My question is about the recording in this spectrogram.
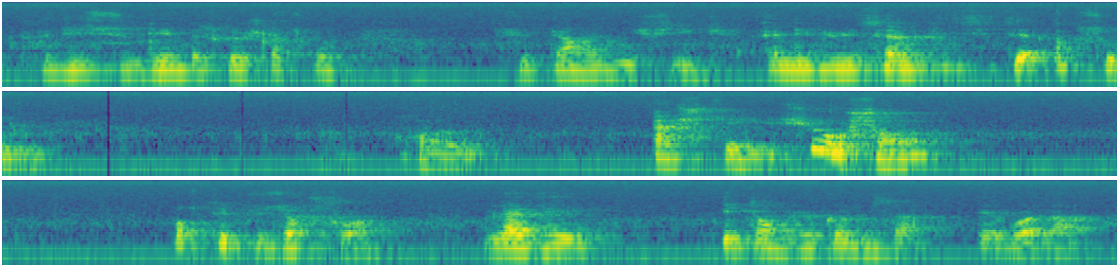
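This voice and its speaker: A woman's voice: deep voice, darkish tone, echoey room, slight background noise, rough recording. A woman chatting casually to camera from her home, rambling and self-mocking with frequent restarts. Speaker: vlogger. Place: room at home.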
